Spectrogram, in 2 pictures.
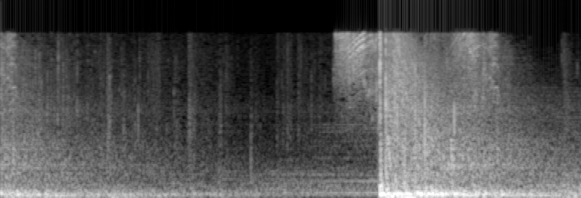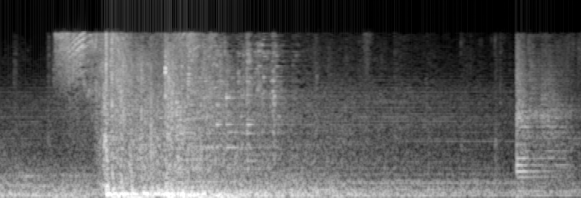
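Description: Two heavy blasts from a Bombarda spell in Hogwarts Legacy, set in a tomb, each a sudden loud boom with crackling debris that rumbles and decays over several seconds, followed by a short shimmering magical chime.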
